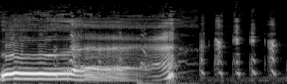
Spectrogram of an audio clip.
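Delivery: a big burst of laughter; loud real laughter after the scary line. Real, not acted. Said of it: "That's funny".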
